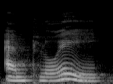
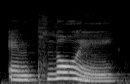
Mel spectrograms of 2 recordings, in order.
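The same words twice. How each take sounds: First: Stress falls on both the first and last syllables. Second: The only stress is on the middle syllable. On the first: "I have two stresses, and that's why I don't say im, but I say em" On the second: "you have im, but then you stress plo"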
